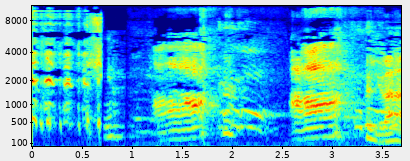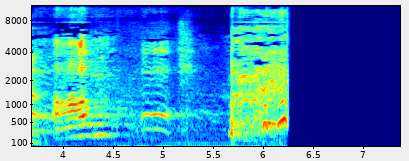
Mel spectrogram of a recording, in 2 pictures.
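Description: A baby giggles and laughs.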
